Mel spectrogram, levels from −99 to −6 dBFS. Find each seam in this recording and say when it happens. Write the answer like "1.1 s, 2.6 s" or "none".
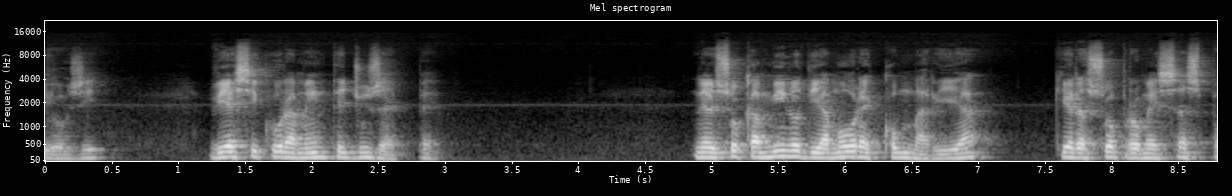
none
